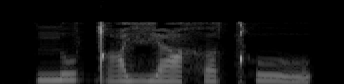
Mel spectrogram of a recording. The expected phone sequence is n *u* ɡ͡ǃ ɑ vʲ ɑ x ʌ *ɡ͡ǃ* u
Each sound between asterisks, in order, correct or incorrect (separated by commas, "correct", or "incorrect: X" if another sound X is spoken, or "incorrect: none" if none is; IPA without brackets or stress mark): correct, incorrect: ǃʰ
